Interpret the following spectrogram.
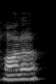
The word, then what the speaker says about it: Hana: I pronounce it Hana, but but yeah.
